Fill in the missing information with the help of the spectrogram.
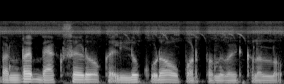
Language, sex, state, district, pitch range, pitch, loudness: Telugu, male, Telangana, Mahabubabad, 95-110 Hz, 105 Hz, -20 LUFS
